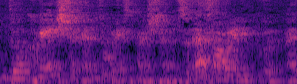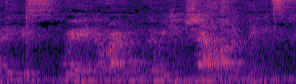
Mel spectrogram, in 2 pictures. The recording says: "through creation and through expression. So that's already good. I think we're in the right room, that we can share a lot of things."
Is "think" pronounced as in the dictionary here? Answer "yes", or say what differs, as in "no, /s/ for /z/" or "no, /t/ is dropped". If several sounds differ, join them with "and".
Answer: no, /t/ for /θ/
